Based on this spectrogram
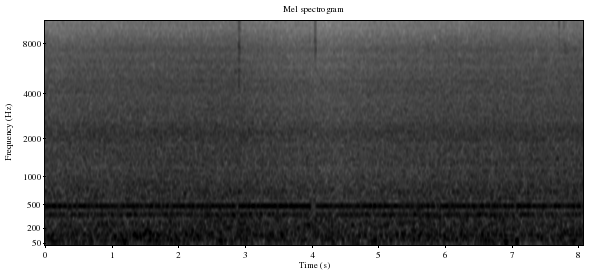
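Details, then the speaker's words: Fan run on a Ryobi 120V 120W modified sine wave inverter: steady loud hum over the airy rush, because the motor expects pure sine power; no hum on a regular 120V outlet; owner guesses it won't harm the fan. "That's because the reason it sounds, you can hear that hum, is because the fan normally works in a pure sine wave, and this inverter is a modified sine wave, so it causes the fan to sound like that way it sounds."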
